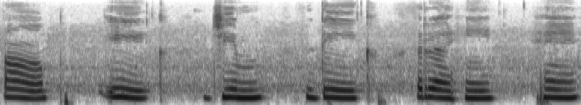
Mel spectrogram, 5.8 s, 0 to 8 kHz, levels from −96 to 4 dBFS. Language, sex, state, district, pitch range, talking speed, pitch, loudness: Hindi, female, Haryana, Rohtak, 215-235 Hz, 60 wpm, 225 Hz, -12 LUFS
